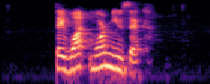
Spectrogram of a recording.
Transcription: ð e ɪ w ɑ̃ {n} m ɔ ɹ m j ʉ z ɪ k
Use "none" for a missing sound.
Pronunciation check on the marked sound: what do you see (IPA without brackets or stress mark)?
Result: n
